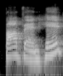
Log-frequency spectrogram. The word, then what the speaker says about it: Barb Van Hare: i'm so excited to be sitting here with bob van haare did i pronounce it right yes you did yes we're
